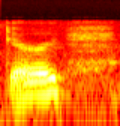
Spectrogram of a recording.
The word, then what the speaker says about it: Gerry: Don't forget to look for Gary All Things Cruise, G-E-R-R-Y, but yes, it is pronounced Gary, and Splash Magazine Worldwide.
